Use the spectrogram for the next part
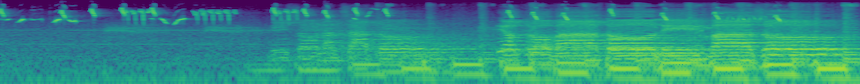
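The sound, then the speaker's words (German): Synthetic birdsong played from a small solar-powered loudspeaker box hanging in a tree: quick, bright chirps and tweets, alone at first, then joined by a steady rhythmic pattern of low electronic tones that grows fuller and louder. No one speaks. “Dort hängt eine kleine Anlage, ein kleiner Kasten und Lautsprecher mit Solaranlage und beschallt den Baum und seine Umgebung mit synthetischen Vogelstimmen.”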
